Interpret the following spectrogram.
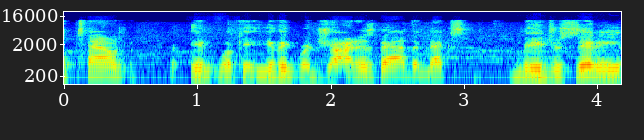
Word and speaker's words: Regina: Yes, that's the name, Regina, Saskatchewan. The city that rhymes with fun.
